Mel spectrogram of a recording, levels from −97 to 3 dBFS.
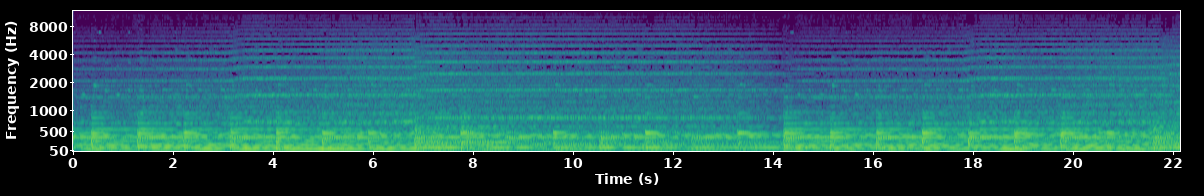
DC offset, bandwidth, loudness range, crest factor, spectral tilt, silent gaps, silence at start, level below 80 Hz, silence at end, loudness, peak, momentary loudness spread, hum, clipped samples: under 0.1%; 7.2 kHz; 3 LU; 14 dB; -8.5 dB/octave; none; 0 s; -42 dBFS; 0 s; -23 LUFS; -6 dBFS; 5 LU; none; under 0.1%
